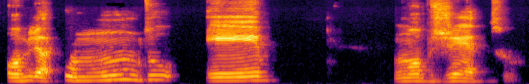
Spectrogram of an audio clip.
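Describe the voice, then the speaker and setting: A man's voice: a little high, slow pace. A man with a European Portuguese accent hosting an interview, reasoning aloud in a discursive, philosophical way. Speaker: host interviewer. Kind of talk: interview conversation.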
